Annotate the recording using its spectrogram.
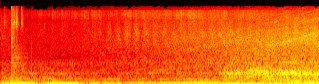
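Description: Cinematic intro sound design: deep, sustained bass rumble under low held tones, with a rising sweep that swells in loudness over the last two seconds, building to a fiery blast.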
